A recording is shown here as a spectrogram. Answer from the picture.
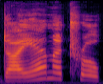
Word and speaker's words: diametral: tooth size is called diametral pitch and I have a note at the bottom here the way we pronounce it it's like the word diameter with an Al L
